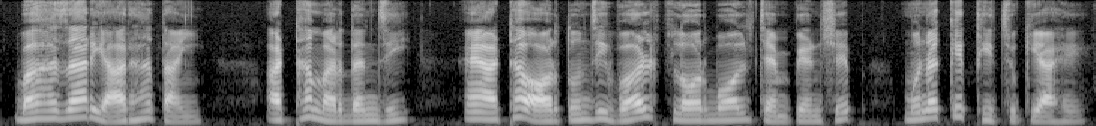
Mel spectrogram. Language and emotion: Sindhi, neutral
